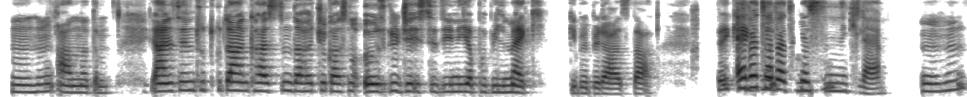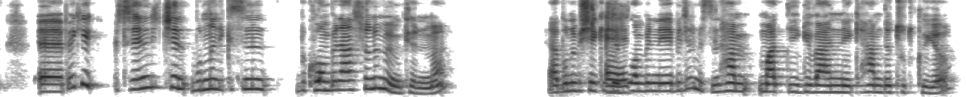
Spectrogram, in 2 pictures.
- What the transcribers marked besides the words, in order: tapping; other background noise
- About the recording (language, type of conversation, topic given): Turkish, podcast, Maddi güvenliği mi yoksa tutkunun peşinden gitmeyi mi seçersin?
